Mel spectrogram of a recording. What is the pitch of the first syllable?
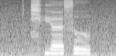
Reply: high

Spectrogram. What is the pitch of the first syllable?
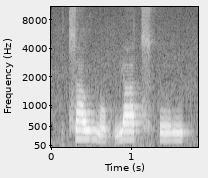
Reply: high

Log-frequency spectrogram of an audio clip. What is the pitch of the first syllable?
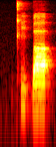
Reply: falling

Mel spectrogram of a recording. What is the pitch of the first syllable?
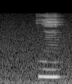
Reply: high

